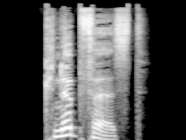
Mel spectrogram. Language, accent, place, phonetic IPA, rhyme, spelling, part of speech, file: German, Germany, Berlin, [ˈknʏp͡fəst], -ʏp͡fəst, knüpfest, verb, De-knüpfest.ogg
- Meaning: second-person singular subjunctive I of knüpfen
